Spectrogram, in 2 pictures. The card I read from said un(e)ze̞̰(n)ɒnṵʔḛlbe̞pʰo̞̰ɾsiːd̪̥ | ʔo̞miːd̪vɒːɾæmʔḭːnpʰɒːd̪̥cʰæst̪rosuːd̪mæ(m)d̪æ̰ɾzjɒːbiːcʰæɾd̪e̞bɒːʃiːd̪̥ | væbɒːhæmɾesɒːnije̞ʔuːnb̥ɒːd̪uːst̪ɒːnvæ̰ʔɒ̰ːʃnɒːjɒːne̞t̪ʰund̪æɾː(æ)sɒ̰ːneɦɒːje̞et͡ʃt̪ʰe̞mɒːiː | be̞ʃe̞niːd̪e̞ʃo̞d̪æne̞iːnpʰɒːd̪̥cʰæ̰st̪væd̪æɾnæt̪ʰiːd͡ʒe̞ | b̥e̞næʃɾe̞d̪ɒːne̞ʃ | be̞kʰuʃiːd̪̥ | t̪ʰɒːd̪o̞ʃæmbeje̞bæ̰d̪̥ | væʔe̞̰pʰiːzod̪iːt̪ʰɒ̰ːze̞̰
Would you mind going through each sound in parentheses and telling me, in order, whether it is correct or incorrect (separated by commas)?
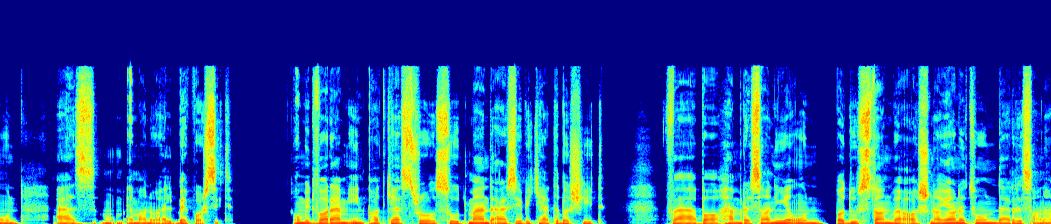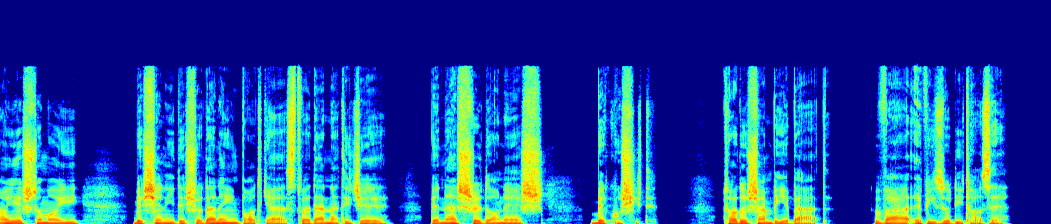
incorrect, incorrect, incorrect, incorrect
